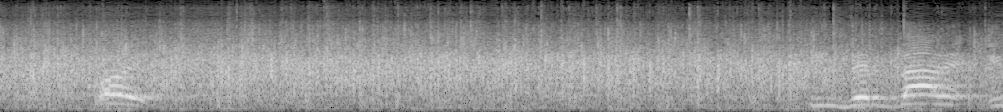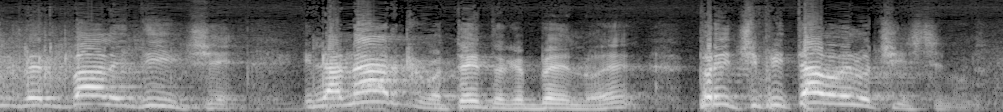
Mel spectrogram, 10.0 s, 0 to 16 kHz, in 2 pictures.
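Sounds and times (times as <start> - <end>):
audience applauding: 0.0 - 6.4
man speaking: 0.5 - 0.9, 4.0 - 10.0.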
